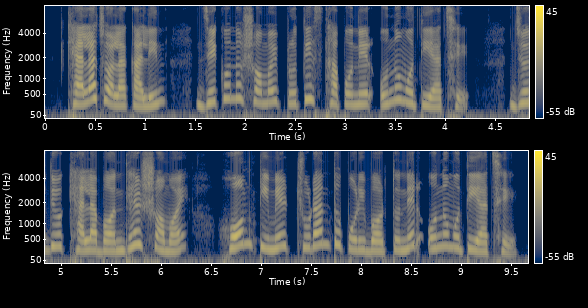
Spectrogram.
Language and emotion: Bengali, neutral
